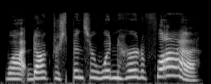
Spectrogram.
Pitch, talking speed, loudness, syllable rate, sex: 290 Hz, 200 wpm, -16 LUFS, 4.3 syllables/s, female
